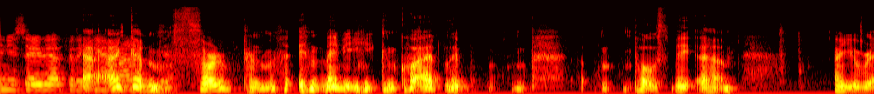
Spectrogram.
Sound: pause for voices in the background

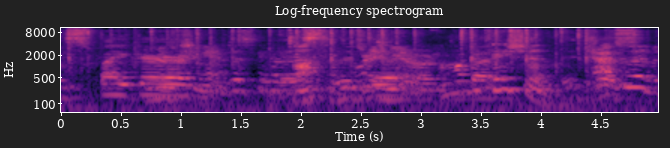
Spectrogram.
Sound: murmuring

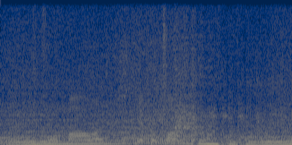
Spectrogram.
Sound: throttle

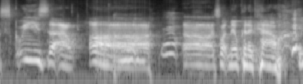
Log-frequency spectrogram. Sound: grunting

